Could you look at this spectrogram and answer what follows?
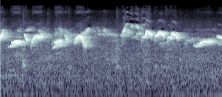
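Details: Chinese hwamei singing in a carrying cage: rich, clear whistles in short slurred phrases, some rising and some dropping, delivered in rapid bursts with brief gaps between them.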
